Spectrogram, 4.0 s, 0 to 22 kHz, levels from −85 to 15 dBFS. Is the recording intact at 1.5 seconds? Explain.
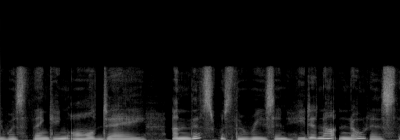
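No, right around 1.45 s there are compressed frames skipped: about half a second of speech just vanishes, and the audio jumps ahead at the join.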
